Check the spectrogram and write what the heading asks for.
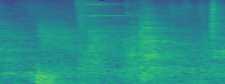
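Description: Two dull thuds, one about half a second in and another about a second later.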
